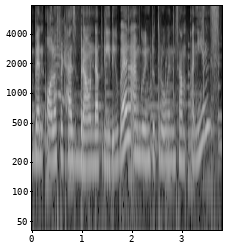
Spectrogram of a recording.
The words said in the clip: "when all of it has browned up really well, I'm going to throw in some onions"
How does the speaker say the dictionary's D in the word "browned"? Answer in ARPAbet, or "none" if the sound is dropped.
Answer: D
